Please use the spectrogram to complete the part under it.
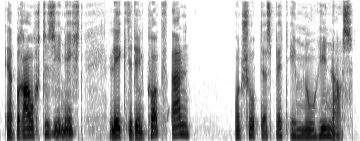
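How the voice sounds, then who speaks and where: A man narrating a literary radio play in a dramatic, expressive, scripted style. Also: a little high, slow pace, creaky, no room sound, clean studio sound.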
